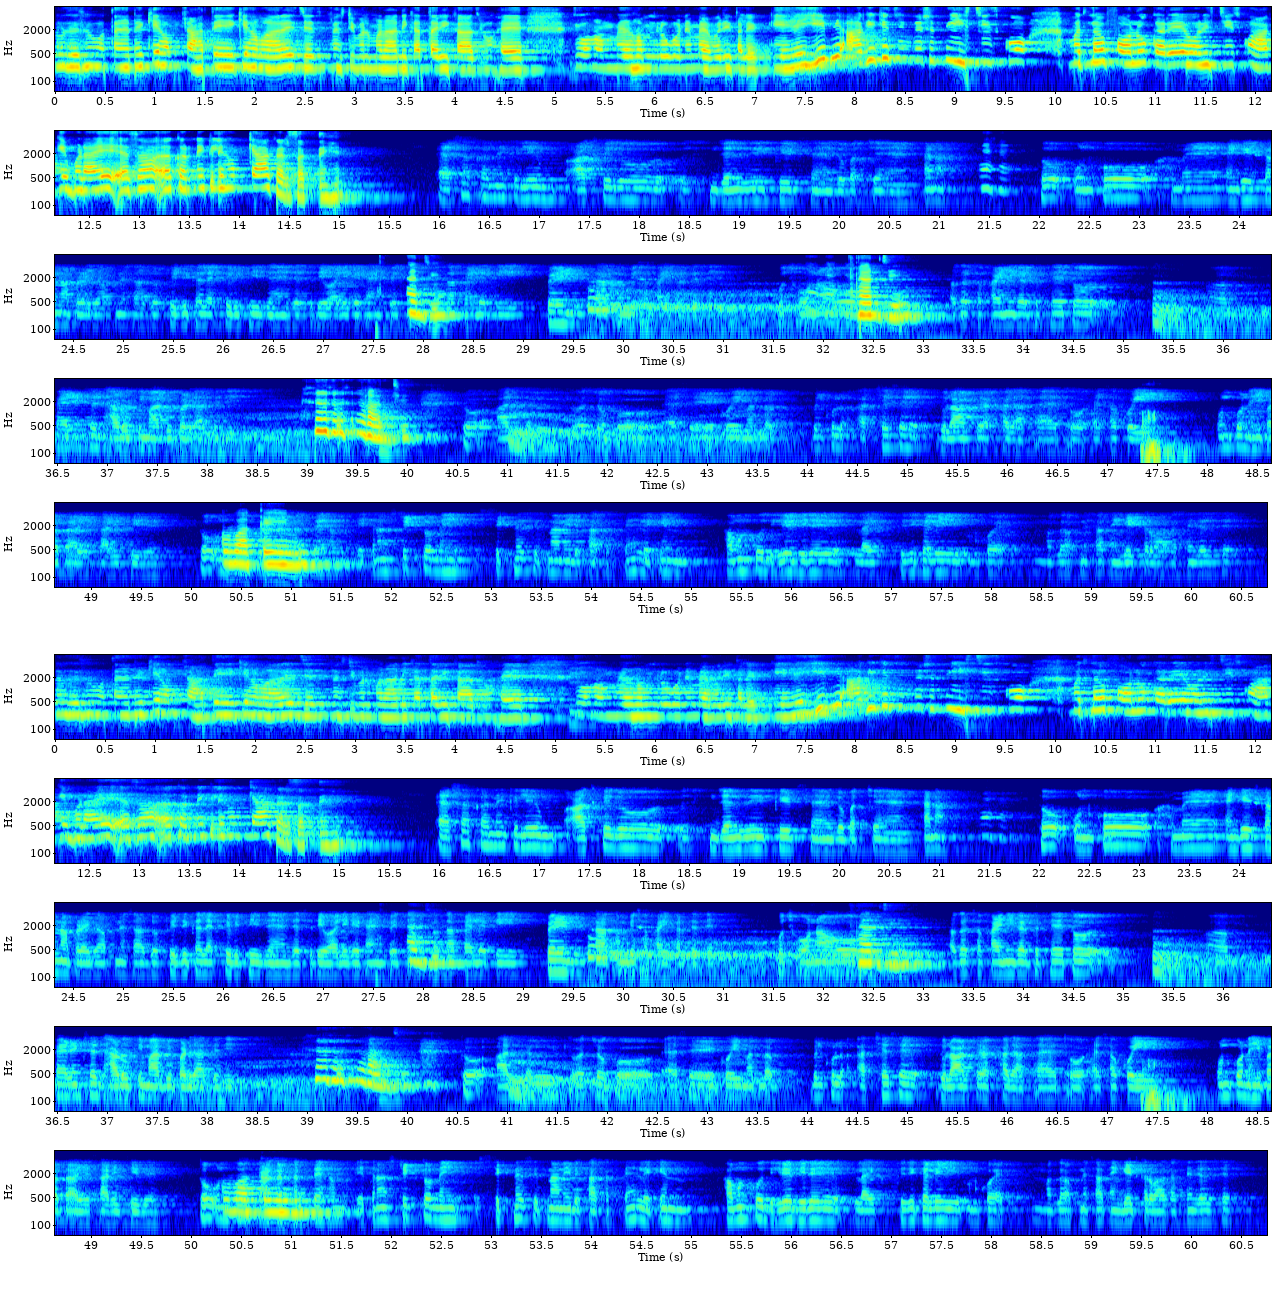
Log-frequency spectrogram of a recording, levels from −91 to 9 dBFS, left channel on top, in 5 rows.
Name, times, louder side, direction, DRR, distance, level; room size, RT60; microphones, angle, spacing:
voice 1, 0.0-15.0 21.4-21.5 27.8-28.2 32.3-32.9 39.1-40.0 50.3-51.2, left 7 dB, 70° left, 13 dB, 0.3 m, -28 dB
voice 2, 16.0-21.1 22.0-28.9 29.2-30.9 31.5-32.4 33.3-34.9 35.8-36.1 36.5-38.3 38.8-39.1 39.6-39.7 40.1-43.7 44.0-47.6 48.1-49.7 50.1-50.9 51.2-55.0 55.3-58.1 58.4-60.4, right 4 dB, 65° right, 4 dB, 0.4 m, -47 dB
sound 1, 29.5-33.2 34.1-34.2 35.3-39.2 40.2-40.3 41.0-43.7 44.1-44.2, equal, 5° right, 1.3 m, -52 dB
9.8 x 4.2 x 3.7 m, 1.3 s
head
